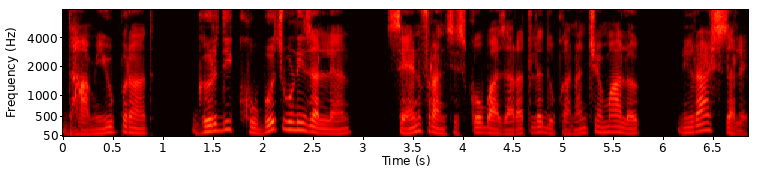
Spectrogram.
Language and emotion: Goan Konkani, sad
